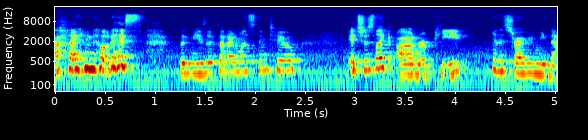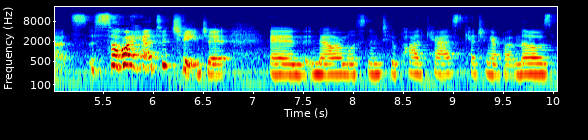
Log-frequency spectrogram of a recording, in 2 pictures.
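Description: In a room with audible echo and light background noise, a woman talks at a fairly quick pace with ordinary pitch variation. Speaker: lifestyle vlogger. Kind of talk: casual vlog chat. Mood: cheerful, laughing often. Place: home room. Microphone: camera far.

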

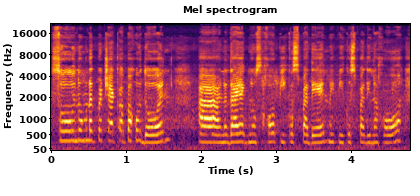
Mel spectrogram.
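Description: Her intonation monotone and flat, a woman talks fairly quickly at a high pitch. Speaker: vlogger. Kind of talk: personal vlog testimony. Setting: outdoors in a park.

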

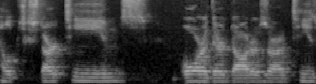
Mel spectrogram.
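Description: A somewhat breathy voice at a moderate pace. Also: man. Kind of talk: interview answer. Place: home room. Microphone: video call.

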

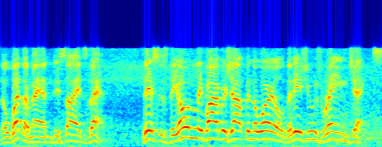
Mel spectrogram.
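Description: A man's high voice against noticeable background noise. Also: lively intonation, moderate pace. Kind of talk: vintage newsreel narration. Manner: playful, jokey.

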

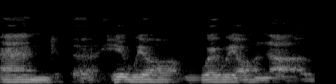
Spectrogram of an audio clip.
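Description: A man at a very slow pace over a quiet background. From England, Devonport (Plymouth); England. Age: 80s+. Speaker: architect. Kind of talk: public talk conversation. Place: home room. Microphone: camera far.

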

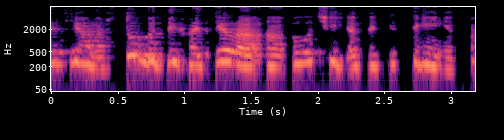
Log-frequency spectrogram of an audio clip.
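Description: A woman talks in a high voice with ordinary pitch variation. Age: 60s. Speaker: network marketing participant. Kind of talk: testimony. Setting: video call. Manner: halting. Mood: emotional, uplifted. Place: home room. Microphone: video call.

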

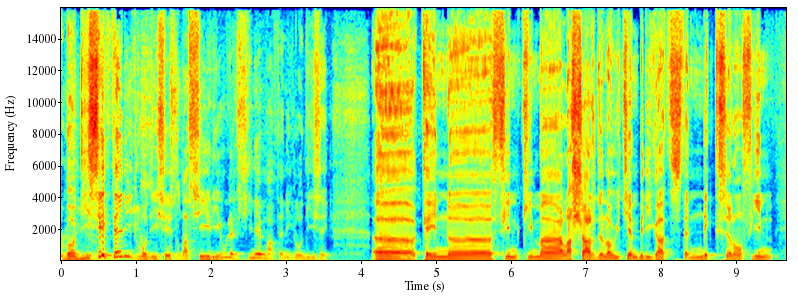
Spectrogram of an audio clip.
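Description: Speaking at a fairly quick pace with hardly any pauses, a man uses ordinary pitch variation. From western Algeria. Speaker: retired English teacher, film club founder; guest. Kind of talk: discussion talk. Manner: halting, many hesitations.

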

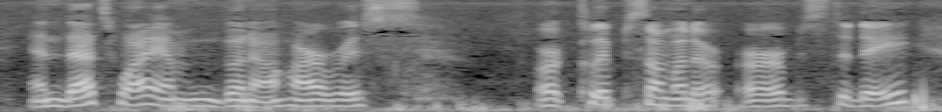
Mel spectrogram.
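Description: Noticeable background noise sits under fairly slow speech recorded in a dry sound with no echo. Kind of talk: casual vlog chat. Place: garden. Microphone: phone near.

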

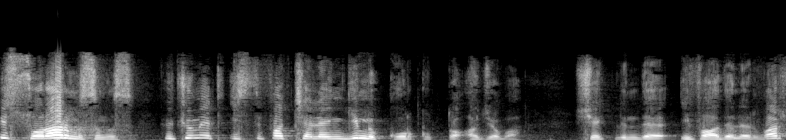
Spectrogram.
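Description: The pitch swings very widely. The background stays quiet. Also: man. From Turkey, Şanlıurfa; Turkey. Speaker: TV presenter and journalist; TV presenter, journalist. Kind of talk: TV political interview. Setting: TV studio, live broadcast. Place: studio.

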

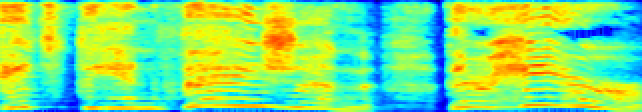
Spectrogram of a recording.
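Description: Shouting in a put-on character voice, a woman hits an extremely high pitch. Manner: shouting in alarm.

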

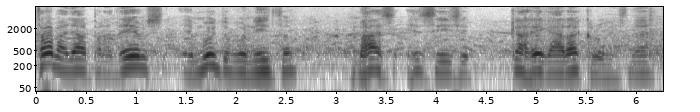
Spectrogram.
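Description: A man at a fairly slow pace with ordinary pitch variation, crowd noise in the background. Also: dry sound with no echo. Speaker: parish priest. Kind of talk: interview answer. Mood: calm, devotional. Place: open country. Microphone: handheld.

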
